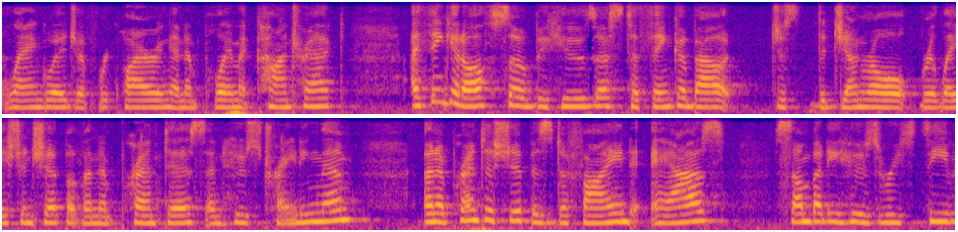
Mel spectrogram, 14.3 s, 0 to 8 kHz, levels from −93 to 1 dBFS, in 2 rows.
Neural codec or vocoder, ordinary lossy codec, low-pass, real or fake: none; Opus, 24 kbps; 7.2 kHz; real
